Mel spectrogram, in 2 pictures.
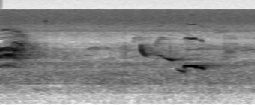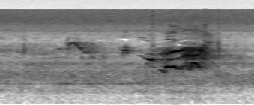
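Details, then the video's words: Eurasian golden oriole, an exhausted bird resting on a sailboat heading for Île d'Yeu, France: short fluting whistled phrases with sliding notes, a louder burst near the start, middle and end, over a steady low hum. "LORIOT D'EUROPE, cri et chant, mâle et femelle"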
